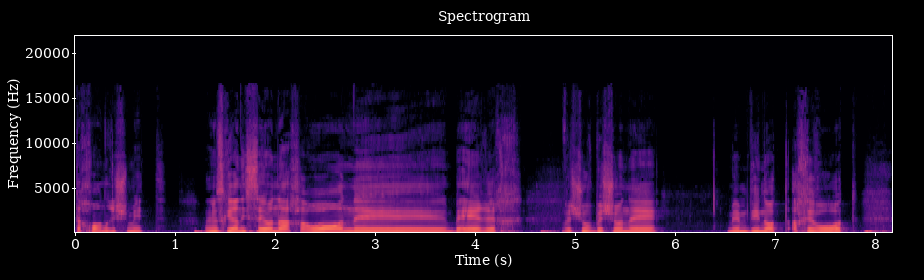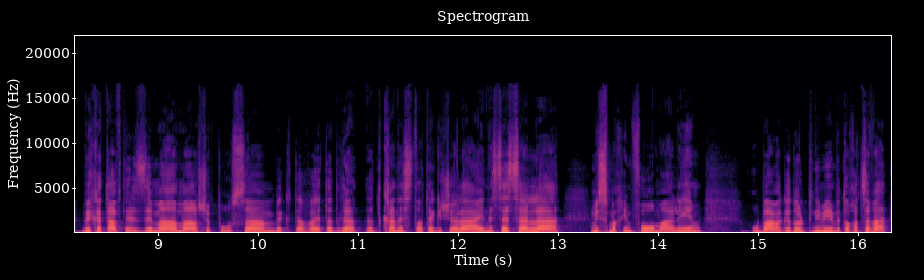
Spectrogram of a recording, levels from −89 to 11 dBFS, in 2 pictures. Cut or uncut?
cut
